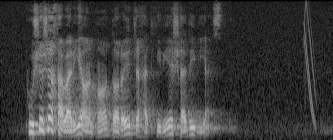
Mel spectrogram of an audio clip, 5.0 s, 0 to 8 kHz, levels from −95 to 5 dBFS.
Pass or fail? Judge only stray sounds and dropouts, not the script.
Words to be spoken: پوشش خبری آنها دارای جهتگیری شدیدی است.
fail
